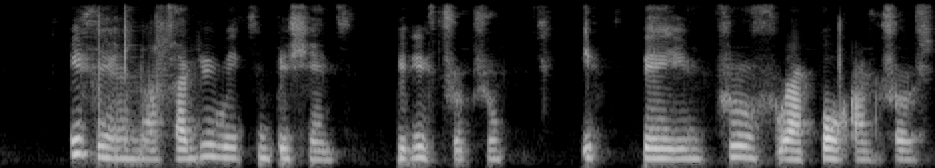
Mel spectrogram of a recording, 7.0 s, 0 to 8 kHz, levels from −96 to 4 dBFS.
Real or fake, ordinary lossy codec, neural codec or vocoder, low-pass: fake; none; codec, 44.1 kHz, 3.4 kbps, Pupu-Codec; 7.2 kHz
